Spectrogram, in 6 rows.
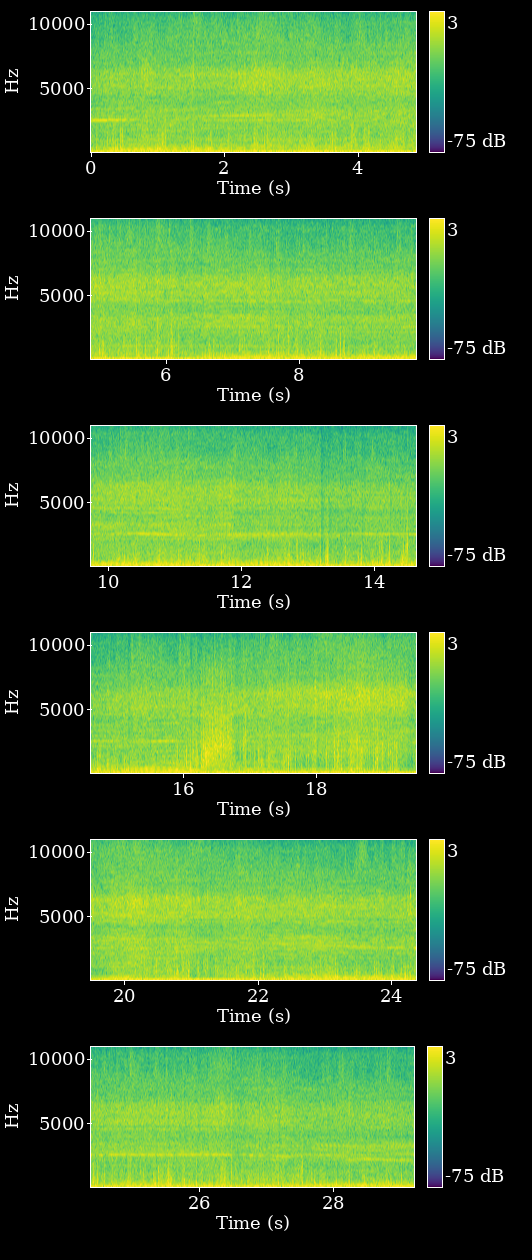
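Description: Kawasaki Ninja 300's parallel-twin engine running at road speed, its note slowly rising and falling with the throttle, under a heavy rush of wind on the microphone. About halfway through, the note breaks briefly and then settles again.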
